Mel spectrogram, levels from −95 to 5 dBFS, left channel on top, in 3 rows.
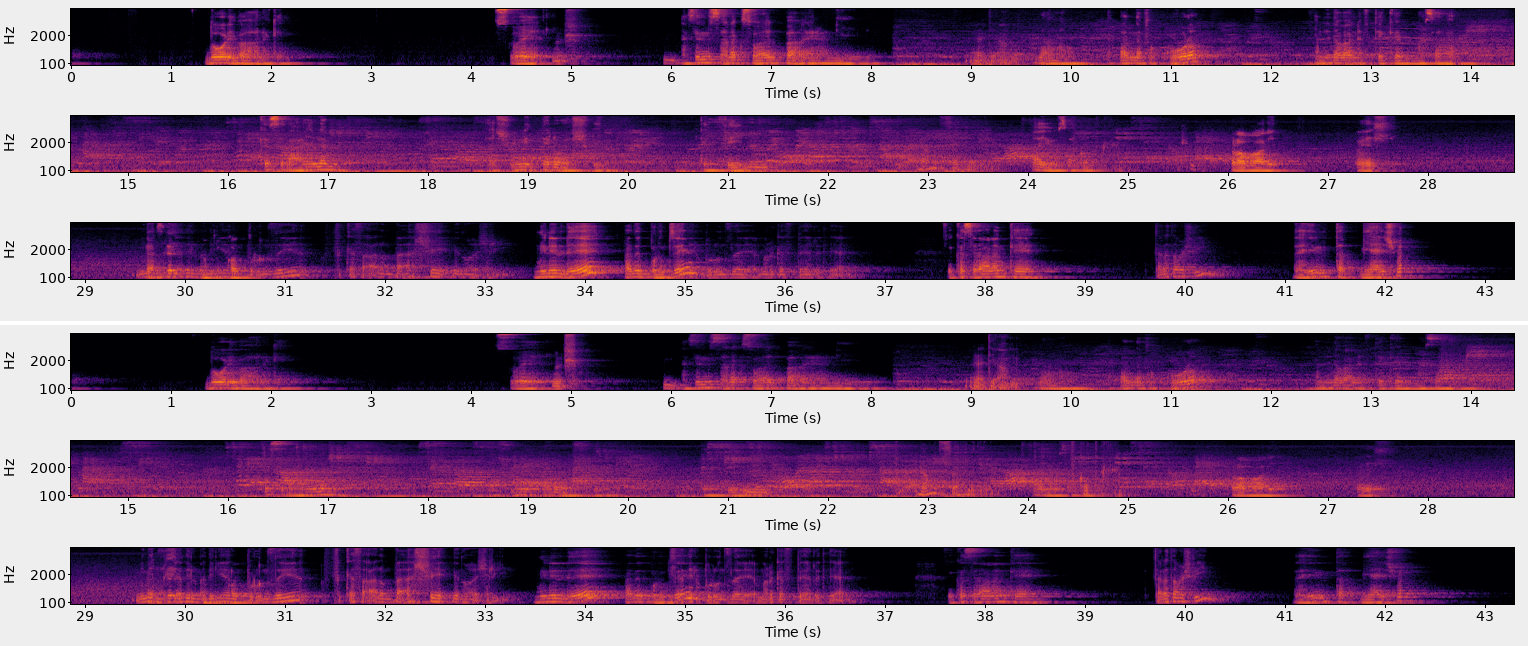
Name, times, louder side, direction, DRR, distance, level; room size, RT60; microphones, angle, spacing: voice 1, 1.3-2.2 4.3-4.8 6.1-8.1 9.7-10.1 10.5-11.3 12.4-14.0 16.3-17.2 18.6-19.8 20.7-21.2 24.0-24.6 26.0-26.5 27.3-27.6 29.6-30.5 33.5-35.1 37.6-38.6 41.1-42.2, left 6 dB, 80° left, 11 dB, 0.5 m, -32 dB
sound 1, 8.2-23.6, left 2 dB, 30° left, 0.7 m, -43 dB
voice 2, 9.0-9.5 21.1-21.5 22.7-23.6 24.5-24.9 29.5-31.2 31.5-33.2 34.9-36.7 39.7-40.3, right 4 dB, 85° right, 10 dB, 0.6 m, -39 dB
sound 2, 13.7-29.8, right 3 dB, 15° right, 0.3 m, -43 dB
11.0 x 5.0 x 3.5 m, 1.1 s
head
